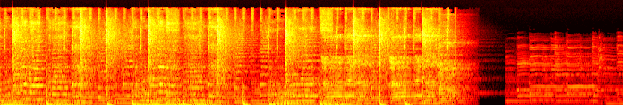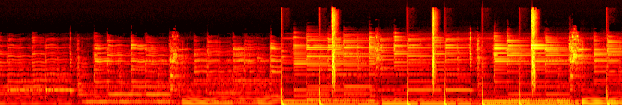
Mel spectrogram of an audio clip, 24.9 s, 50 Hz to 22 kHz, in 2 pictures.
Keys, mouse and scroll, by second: 0.5 click, 1.6 click, 2.2-2.6 scroll up 2, 2.6 g, 5.6-7.1 drag, 7.2-7.7 scroll down 1, 7.7-9.3 drag, 12.9-13.2 shift+middle drag, 13.2-14.7 scroll up 1, 15.1-16.7 shift+drag, 16.9 g, 17.9-19.1 scroll down 6, 19.1 shift+click, 19.8 g, 20.6-21.1 scroll down 1, 22.2 click, 22.4 scroll down 3, 22.7-23.1 shift+middle drag, 23.1-23.7 scroll up 1, 23.7-24.1 scroll down 3, 24.1 shift+middle drag, 24.5-24.9 shift+middle drag.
